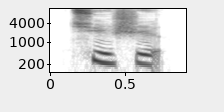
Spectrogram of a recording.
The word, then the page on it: 去世: qù shì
